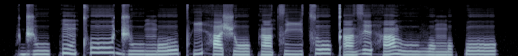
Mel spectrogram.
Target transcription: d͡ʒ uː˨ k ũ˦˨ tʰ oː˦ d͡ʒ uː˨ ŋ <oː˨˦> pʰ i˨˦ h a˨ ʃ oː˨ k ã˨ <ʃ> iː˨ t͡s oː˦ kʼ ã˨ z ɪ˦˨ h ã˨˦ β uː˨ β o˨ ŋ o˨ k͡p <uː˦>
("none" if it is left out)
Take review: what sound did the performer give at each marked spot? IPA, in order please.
oː˨˦, t͡s, oː˦

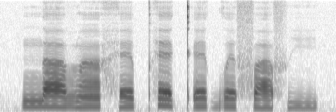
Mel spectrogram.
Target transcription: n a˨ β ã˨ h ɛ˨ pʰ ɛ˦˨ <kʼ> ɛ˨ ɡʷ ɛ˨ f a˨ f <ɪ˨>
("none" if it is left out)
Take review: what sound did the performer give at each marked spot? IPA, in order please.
kʼ, i˨

